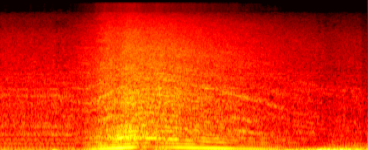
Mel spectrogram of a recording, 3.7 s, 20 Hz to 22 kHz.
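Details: Manual Mercedes C230 Kompressor W203, 183,000 miles, first start after fitting a new exhaust header: engine climbs smoothly in pitch, holds, settles back with clean deep exhaust note, no leaks or rattles; healthy revving.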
